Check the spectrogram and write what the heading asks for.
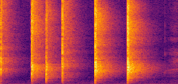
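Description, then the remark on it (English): Children clap out the rhythm of the song "I Love to See the Temple" instead of singing it: three quick, crisp claps followed by two more spaced slower, each sharp and loud with a short ringing tail, and no voices. “For instance, clap instead so you're going along and you're singing, and then say, okay, clap the rhythm instead.”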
